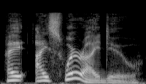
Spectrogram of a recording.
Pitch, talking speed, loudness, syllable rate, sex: 140 Hz, 165 wpm, -18 LUFS, 3.7 syllables/s, male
